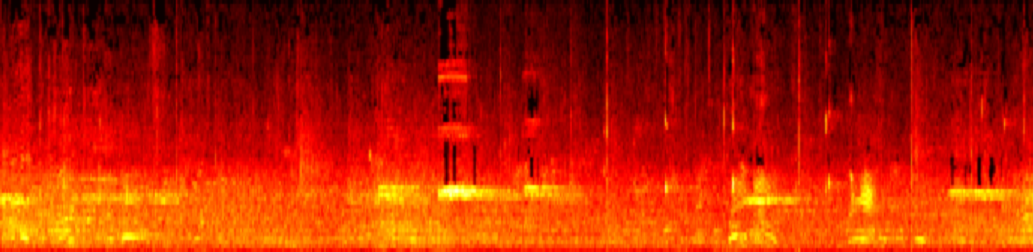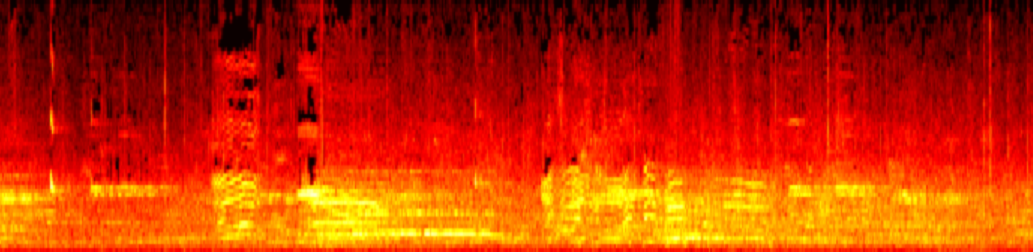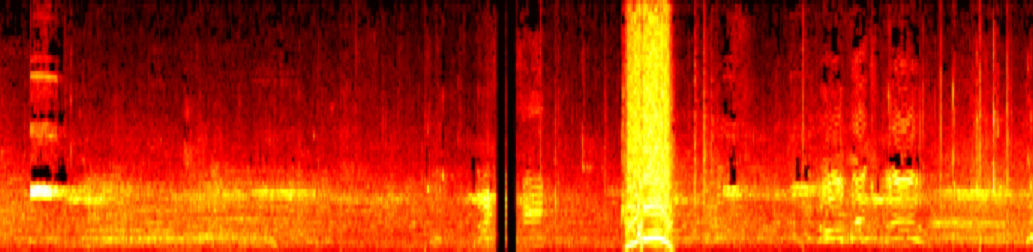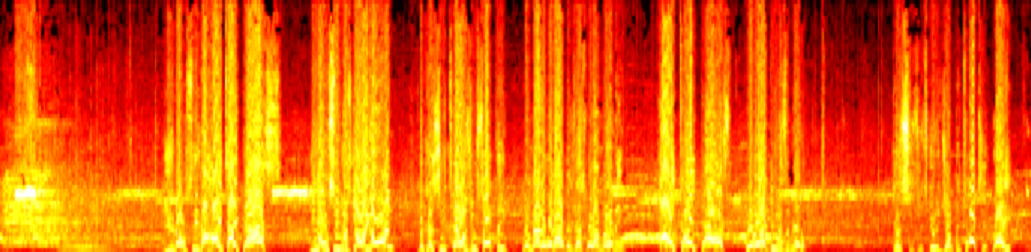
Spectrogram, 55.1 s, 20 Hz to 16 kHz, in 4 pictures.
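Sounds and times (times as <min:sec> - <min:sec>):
crowd hum: 0:00.0 - 0:13.4, 0:25.0 - 0:35.7
players' voices: 0:00.0 - 0:19.0, 0:20.2 - 0:55.0
sneakers squeaking on court: 0:12.6 - 0:13.5, 0:30.7 - 0:34.1, 0:40.3 - 0:41.1
balls bouncing and being struck: 0:40.3 - 0:41.2.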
